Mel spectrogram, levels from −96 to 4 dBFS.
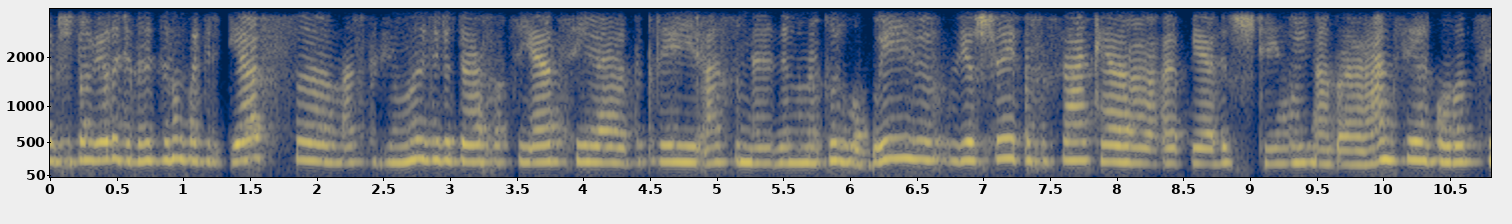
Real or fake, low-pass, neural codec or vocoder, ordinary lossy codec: fake; 3.6 kHz; codec, 44.1 kHz, 1.7 kbps, Pupu-Codec; Opus, 32 kbps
